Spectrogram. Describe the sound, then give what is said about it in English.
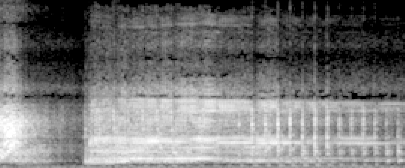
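A brief hissing burst, a split-second gap, then a loud sustained buzzy rush with a steady ringing tone that turns into a rapid wobbling flutter as it fades, like an arrow sound effect. “Possibly due to archery incidents.”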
